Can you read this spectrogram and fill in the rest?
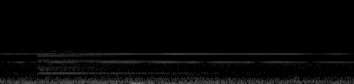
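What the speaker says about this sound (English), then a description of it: "What kind of church bell goes off at 20 past the hour?" A single church bell strikes in The Walking Dead video game, a faint, distant toll that rings out and hangs in the air for a few seconds over quiet ambience.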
